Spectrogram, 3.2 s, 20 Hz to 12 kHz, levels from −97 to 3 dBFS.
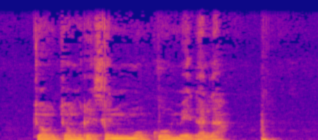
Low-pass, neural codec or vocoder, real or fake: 10.8 kHz; none; real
